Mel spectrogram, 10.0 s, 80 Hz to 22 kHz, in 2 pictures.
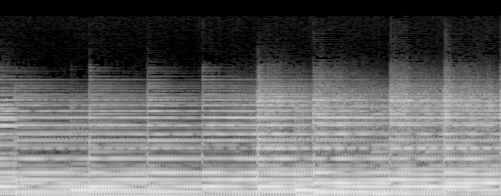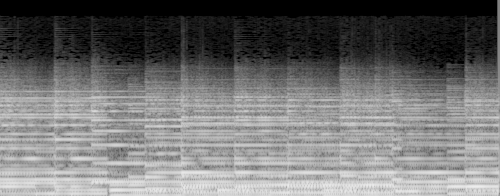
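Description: Yamaha Montage 7 synthesizer playing a sampled guitar patch: chords struck about twice a second over a moving bass line.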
